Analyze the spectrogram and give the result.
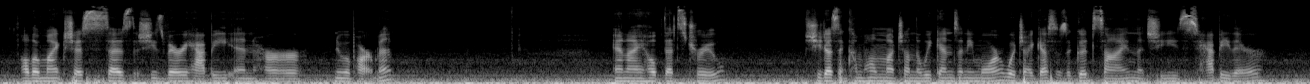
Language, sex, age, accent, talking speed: English, female, 30-49, American, 170 wpm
